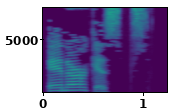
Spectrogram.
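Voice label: "anarchists", British English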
